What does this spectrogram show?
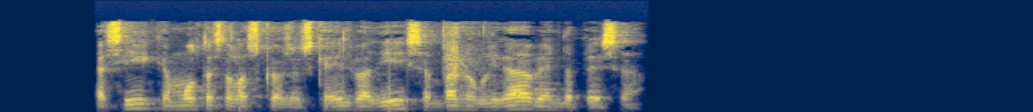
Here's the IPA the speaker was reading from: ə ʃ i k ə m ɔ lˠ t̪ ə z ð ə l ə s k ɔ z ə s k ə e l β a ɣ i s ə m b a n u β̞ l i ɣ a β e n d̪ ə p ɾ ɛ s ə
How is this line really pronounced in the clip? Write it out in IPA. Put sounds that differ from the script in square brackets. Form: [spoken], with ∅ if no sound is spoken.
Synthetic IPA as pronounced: ə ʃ i k ə m ɔ lˠ t̪ ə z ð ə l ə s k ɔ z ə s k ə e [ʎ] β a [ð] i s ə m b a n u β̞ l i ɣ a β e n d̪ ə p ɾ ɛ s ə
